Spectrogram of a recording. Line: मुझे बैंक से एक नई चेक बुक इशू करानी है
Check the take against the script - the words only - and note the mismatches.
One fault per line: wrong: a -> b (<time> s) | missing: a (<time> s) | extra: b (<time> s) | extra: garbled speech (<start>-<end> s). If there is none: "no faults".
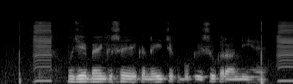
no faults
